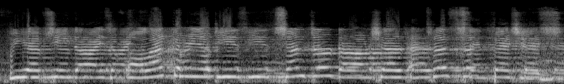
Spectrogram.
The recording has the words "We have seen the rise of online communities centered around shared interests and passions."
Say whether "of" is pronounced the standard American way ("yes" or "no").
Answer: no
